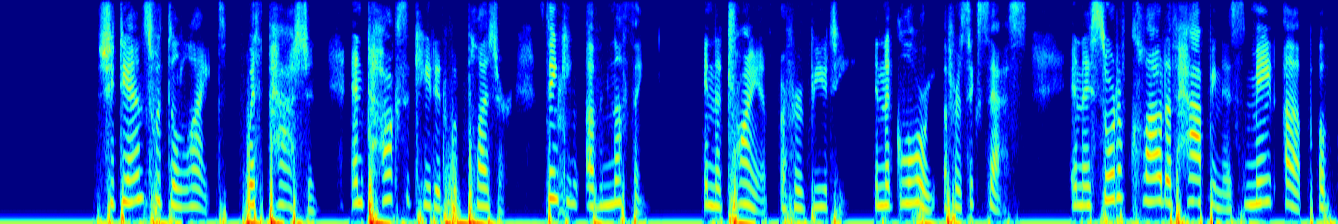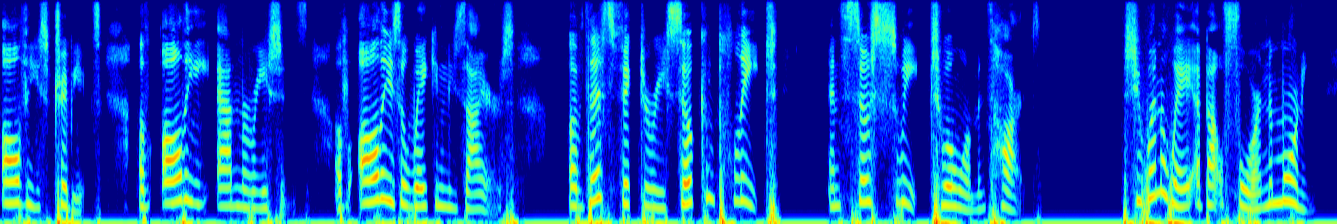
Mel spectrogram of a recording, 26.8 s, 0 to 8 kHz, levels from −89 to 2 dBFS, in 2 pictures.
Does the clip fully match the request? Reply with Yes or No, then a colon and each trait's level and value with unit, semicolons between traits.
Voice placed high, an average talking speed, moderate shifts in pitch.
Yes: very high, 265 Hz; average, 150 wpm; average, 3.8 semitones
